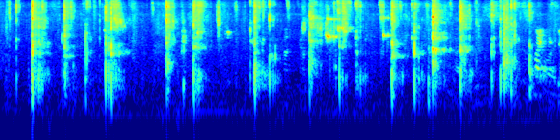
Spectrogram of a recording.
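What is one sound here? Players' shoes squeak on the hard court.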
